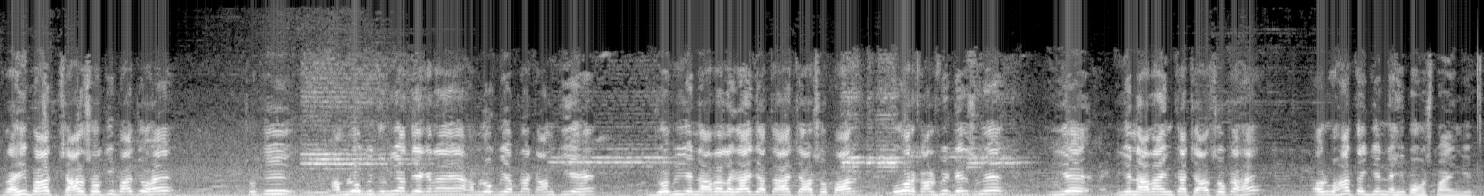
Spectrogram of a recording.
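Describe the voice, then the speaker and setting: A man, a local resident, explaining his view at length in a measured way outdoors. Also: extremely high pitch, fairly even intonation, a bit bright, faint music behind.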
